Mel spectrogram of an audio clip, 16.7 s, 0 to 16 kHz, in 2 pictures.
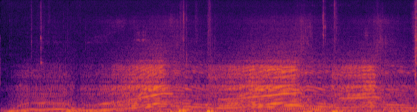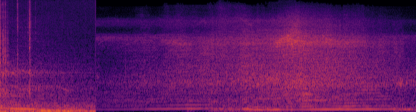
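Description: VW MK8 Golf R's turbocharged 2.0-litre four-cylinder through an ECS Tuning valved catback exhaust with the valves open, heard from inside the cabin under hard acceleration: the engine note rises, drops and rises again, as on upshifts, with a few brief sharp cracks. About ten seconds in it changes to the car heard from outside, quieter and steadier, as it drives away.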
